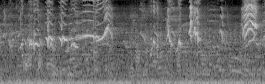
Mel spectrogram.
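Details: Oriental magpie-robin (kacer) song played as a lure to make the bird open its tail: sweet rising and falling whistled notes and slurred phrases, then sharp scratchy bursts toward the end.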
